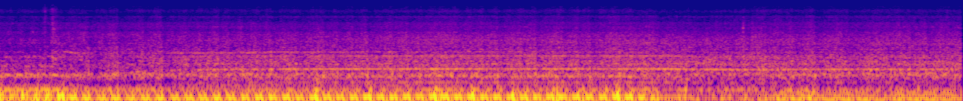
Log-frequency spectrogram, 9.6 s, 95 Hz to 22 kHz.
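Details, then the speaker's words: Jaguar XJ12 fitted with a V8, new points, condenser and engine loom, idling with the air conditioning on at 30 degrees outside. A deep, lazy rumble with an uneven pulse that sags slightly; the idle is slow and the owner says it needs a tune. "Need to give it a bit of a tune. It's idling a little slow."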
